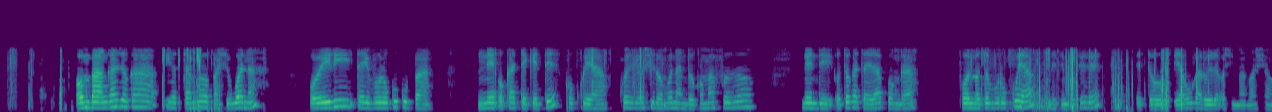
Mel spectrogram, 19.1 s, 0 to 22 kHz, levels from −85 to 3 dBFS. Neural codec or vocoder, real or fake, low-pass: none; real; 3.6 kHz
